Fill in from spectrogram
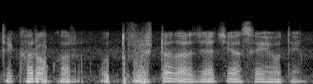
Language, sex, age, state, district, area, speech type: Marathi, male, 30-45, Maharashtra, Amravati, urban, spontaneous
